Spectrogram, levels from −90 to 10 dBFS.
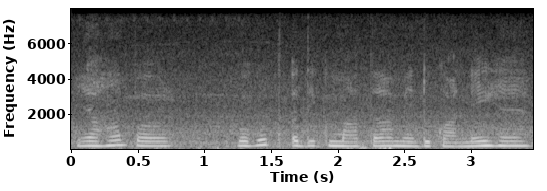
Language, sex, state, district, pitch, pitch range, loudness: Hindi, female, Punjab, Fazilka, 225 Hz, 220-230 Hz, -13 LUFS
